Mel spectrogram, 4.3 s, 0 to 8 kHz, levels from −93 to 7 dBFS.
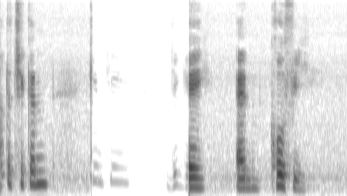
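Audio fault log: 1.14–2.36 s, audio dropout to a faint residue: the speech cuts out abruptly for about 1.22 s and returns just as suddenly, with no fade on either edge. The gap is not true silence but a faint leak of sound roughly 35 dB below the normal level, so the path after the break stayed live while the wanted signal was lost, likely through a brief interruption upstream of the final stage.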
